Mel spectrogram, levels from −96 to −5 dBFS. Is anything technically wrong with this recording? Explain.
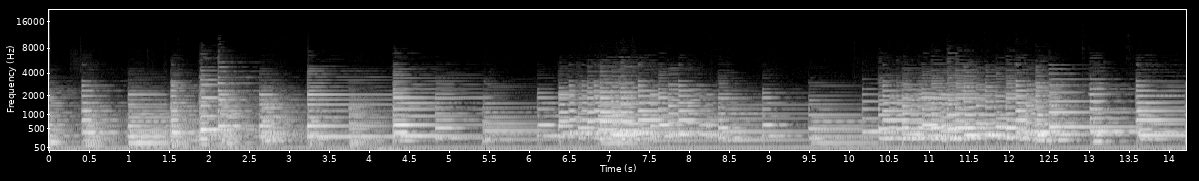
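Yes, the music carries mains hum from start to finish. The power line has coupled into the signal, most likely through a ground loop or a nearby transformer, and left a steady 60 Hz tone with a few low harmonics underneath everything. It sits around 20 dB below the music, so it is heard as a constant low drone.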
